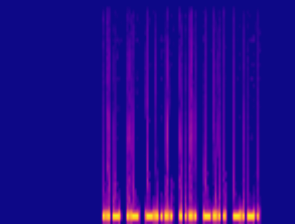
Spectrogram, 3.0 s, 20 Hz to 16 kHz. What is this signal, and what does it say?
Morse code, heard as a keyed tone, about 51 wpm, 700 Hz. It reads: UA6HBC
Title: DXCC-100 Call Signs - 6 Characters - Repeated 2x - 50wpm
